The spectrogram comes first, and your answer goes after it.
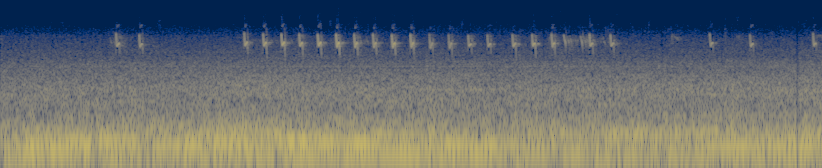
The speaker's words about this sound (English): Wild bird. Wild bird. Those two males are still up in the oak tree, looking down.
